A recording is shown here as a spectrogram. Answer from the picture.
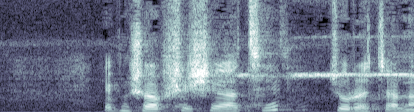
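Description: A woman lecturing in Bengali. About halfway through, a high, thin, steady electronic beep tone comes in under her voice and holds for over a second.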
